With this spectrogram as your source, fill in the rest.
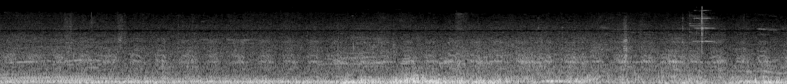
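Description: Small metal parts click and clink as a nut is turned by hand.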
